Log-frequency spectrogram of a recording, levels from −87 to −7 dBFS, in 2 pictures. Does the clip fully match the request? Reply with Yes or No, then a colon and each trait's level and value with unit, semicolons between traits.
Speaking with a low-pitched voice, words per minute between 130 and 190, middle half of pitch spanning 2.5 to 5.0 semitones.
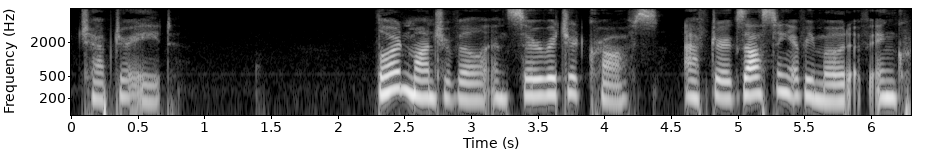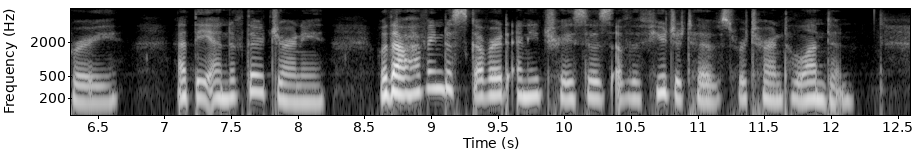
No: high, 205 Hz; average, 150 wpm; average, 3.3 semitones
